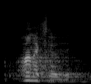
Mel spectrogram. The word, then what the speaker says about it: Salonica: Why do I have trouble saying Salonica? The emphasis on the second syllable.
